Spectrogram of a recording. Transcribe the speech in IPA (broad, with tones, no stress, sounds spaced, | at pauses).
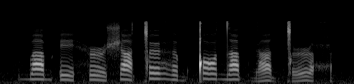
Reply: b a˦ b ʔ e˧˩ h ə˞˧˩ ʃ a˧˩ ǀ œ˦ ɦ ə˧˩ b ǃ ɔ˦ d a˦ p ɡ a˩˧˩ d ǀ ə˞˩˧˩ ħ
